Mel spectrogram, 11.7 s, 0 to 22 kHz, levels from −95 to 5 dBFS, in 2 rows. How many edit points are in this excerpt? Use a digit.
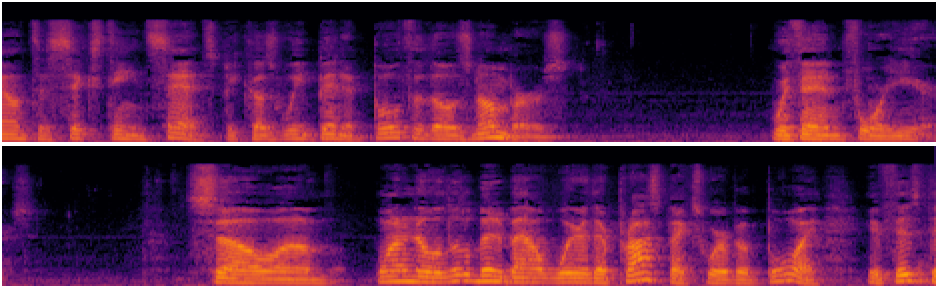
0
